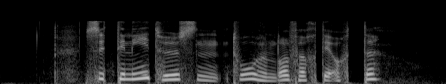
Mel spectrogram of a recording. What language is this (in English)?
Norwegian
